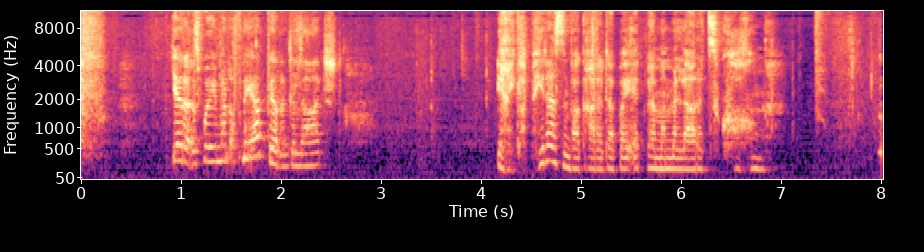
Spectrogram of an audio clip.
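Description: A woman speaks in a low, serious voice.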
